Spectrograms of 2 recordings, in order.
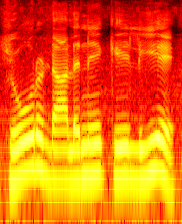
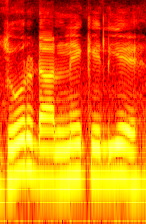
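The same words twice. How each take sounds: The two takes are said the same way.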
